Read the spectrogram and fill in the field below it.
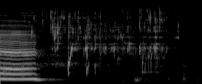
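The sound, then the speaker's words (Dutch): A drink pours and splashes from a carton into a glass for about a second, with uneven dripping gurgles, right after a brief hummed vocal sound. “Ah, ik ga het even in een glas eh, schenken.”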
